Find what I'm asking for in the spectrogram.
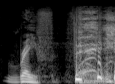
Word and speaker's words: Ralph Fiennes: If you say Ralph Fiennes, you're wrong. His name is Welsh. It's pronounced Rafe Fiennes.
